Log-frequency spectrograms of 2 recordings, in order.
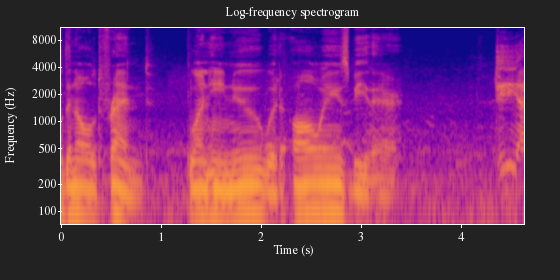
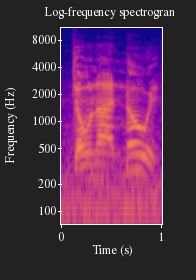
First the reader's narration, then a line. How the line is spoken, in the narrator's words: Casey laughed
